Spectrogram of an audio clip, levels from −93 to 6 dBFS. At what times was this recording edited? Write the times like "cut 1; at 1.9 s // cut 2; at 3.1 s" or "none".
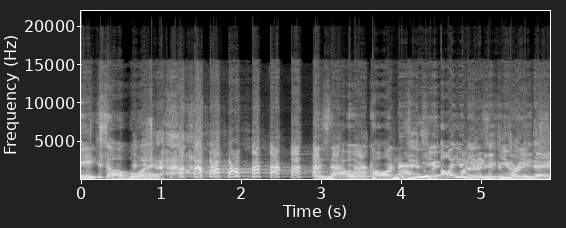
none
